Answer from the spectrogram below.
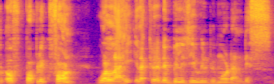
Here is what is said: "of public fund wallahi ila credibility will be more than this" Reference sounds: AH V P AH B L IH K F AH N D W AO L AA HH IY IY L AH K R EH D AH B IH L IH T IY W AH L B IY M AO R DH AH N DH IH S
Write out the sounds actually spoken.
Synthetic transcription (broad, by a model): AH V P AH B L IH K F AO N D W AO L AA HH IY IY L AH K R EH D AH B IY L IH T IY W AH L B IY M AO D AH N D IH S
